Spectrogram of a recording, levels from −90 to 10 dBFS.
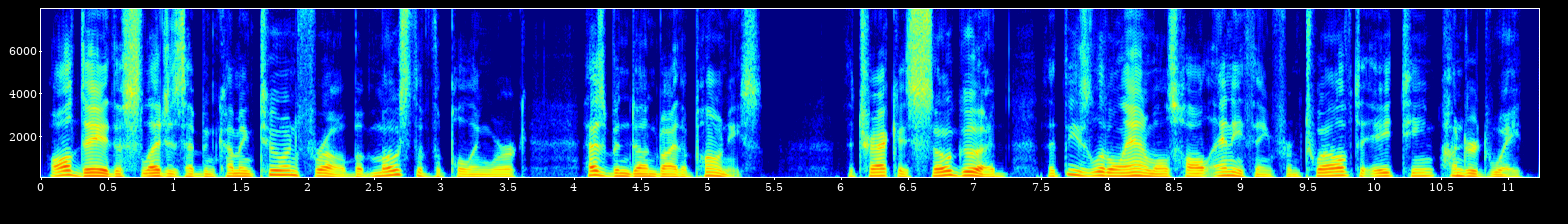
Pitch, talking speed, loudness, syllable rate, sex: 135 Hz, 205 wpm, -17 LUFS, 5.5 syllables/s, male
